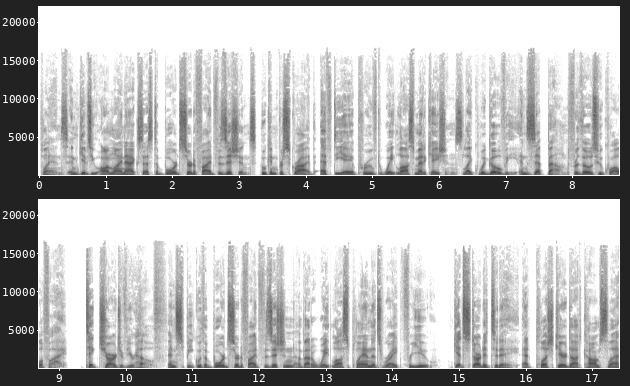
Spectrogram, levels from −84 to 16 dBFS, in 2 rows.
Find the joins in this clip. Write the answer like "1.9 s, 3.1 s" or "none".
none

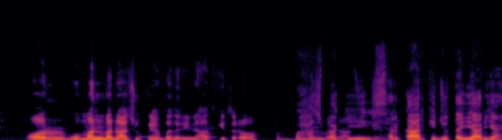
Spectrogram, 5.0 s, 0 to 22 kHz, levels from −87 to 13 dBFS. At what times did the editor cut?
3.2 s

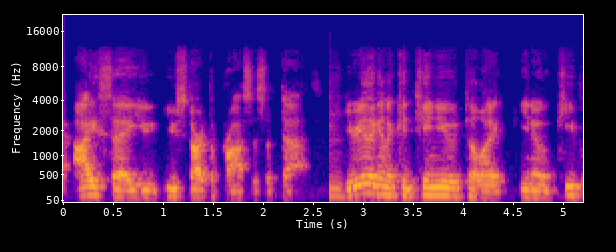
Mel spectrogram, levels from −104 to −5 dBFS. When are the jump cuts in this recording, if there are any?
2.6 s

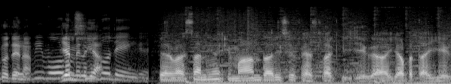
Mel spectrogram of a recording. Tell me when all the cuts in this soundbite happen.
1.3 s

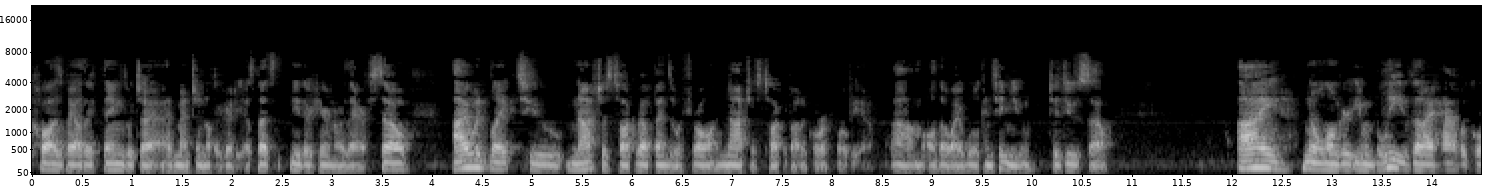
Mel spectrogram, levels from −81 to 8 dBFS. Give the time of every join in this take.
12.6 s

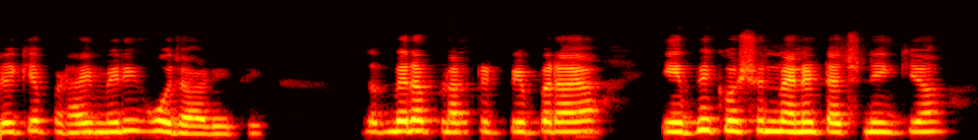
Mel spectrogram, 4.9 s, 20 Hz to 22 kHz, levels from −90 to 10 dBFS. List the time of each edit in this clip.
2.2 s

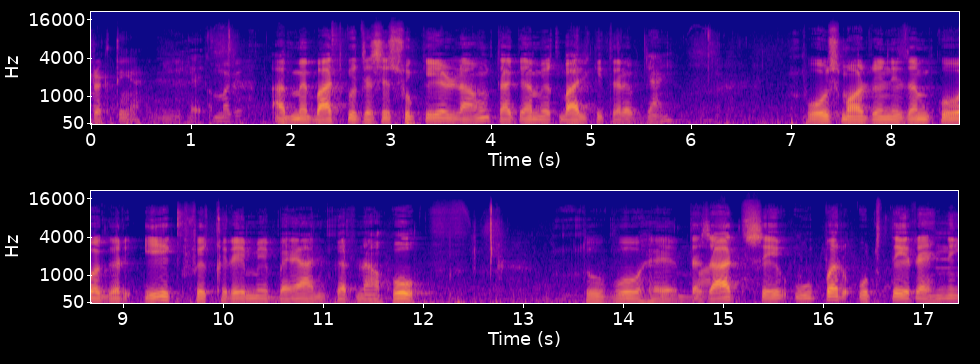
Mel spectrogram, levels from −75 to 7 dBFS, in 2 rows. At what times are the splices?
1.1 s, 14.5 s

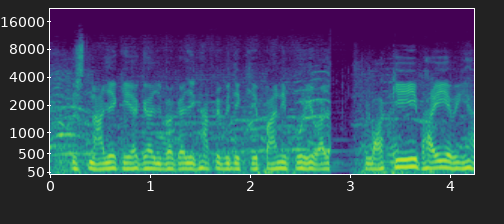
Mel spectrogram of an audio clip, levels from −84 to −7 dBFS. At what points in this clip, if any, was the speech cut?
2.9 s

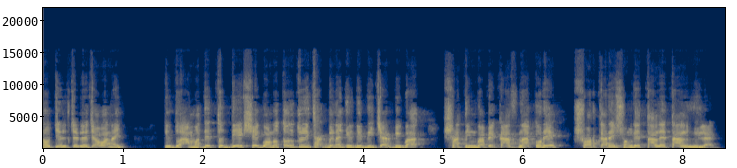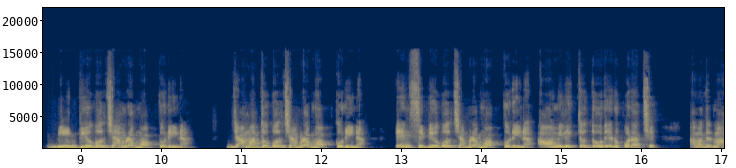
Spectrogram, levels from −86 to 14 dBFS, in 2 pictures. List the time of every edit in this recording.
8.6 s

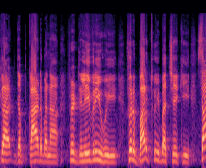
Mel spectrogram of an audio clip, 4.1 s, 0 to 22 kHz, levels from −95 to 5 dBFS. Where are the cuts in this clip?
none

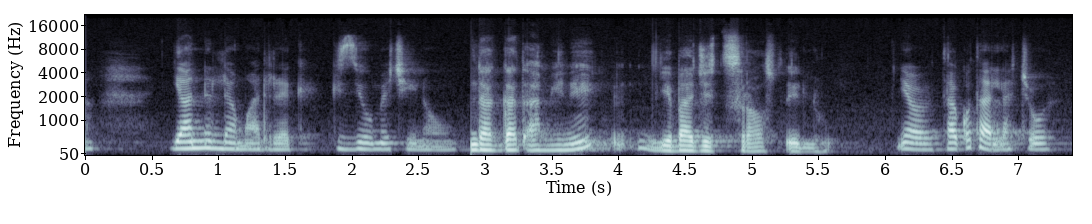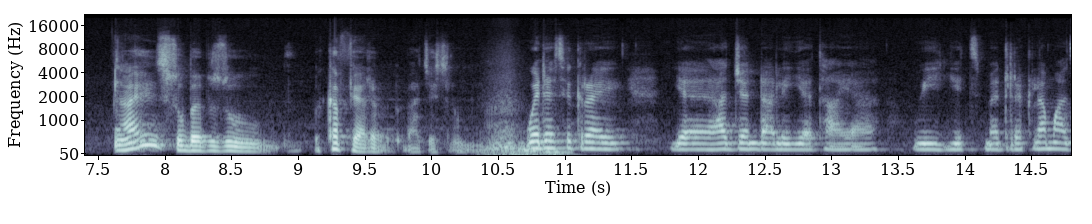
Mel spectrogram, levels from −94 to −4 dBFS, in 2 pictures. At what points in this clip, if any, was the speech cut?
2.8 s, 10.6 s

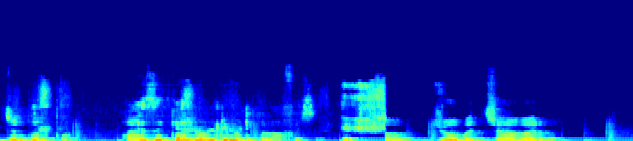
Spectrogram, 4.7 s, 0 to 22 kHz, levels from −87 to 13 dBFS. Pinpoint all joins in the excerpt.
2.9 s

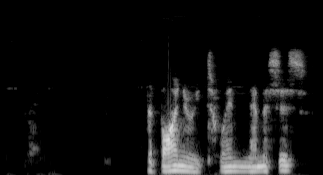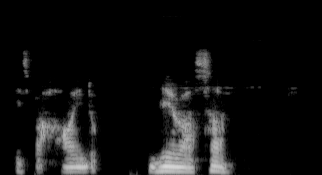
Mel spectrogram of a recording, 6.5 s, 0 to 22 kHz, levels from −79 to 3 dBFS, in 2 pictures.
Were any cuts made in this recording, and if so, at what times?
2.1 s

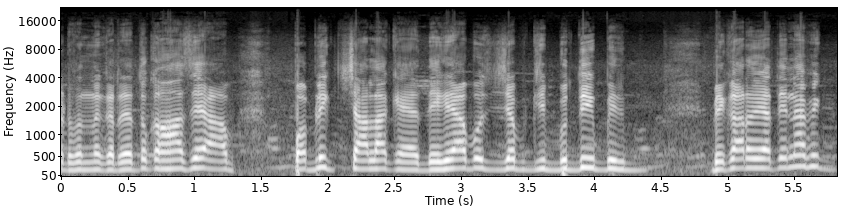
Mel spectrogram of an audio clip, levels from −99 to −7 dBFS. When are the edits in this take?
none

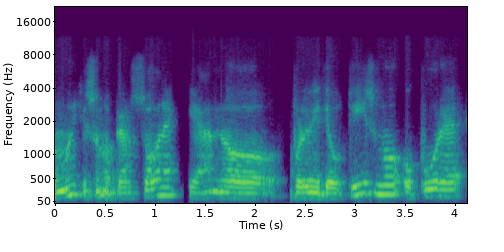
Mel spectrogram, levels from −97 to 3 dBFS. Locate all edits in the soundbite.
1.3 s, 2.3 s

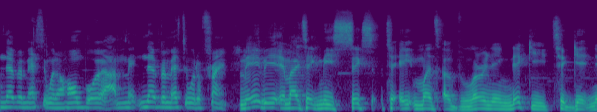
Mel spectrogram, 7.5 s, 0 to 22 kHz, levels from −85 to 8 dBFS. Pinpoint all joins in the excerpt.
3.0 s

